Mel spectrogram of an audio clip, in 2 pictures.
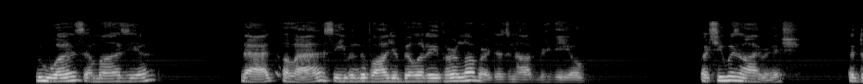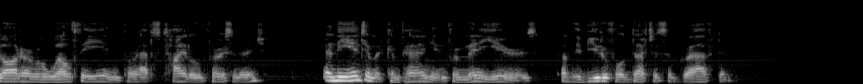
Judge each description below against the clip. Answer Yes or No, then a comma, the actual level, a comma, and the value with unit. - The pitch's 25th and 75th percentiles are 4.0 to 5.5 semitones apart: Yes, average, 4.8 semitones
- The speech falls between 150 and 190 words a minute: No, average, 140 wpm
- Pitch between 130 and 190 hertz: Yes, low, 135 Hz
